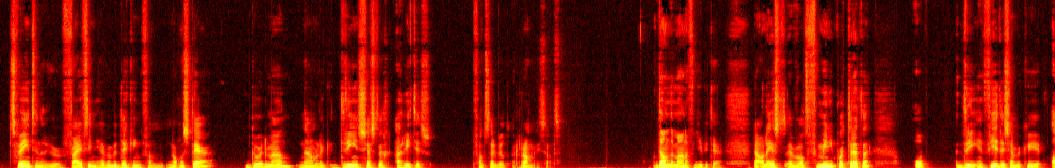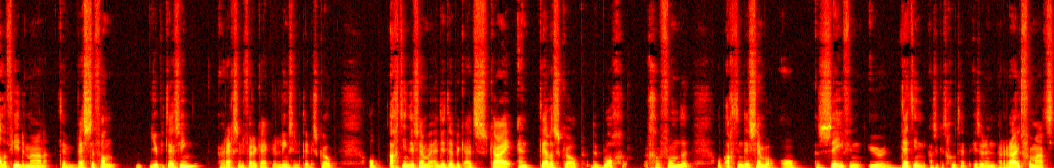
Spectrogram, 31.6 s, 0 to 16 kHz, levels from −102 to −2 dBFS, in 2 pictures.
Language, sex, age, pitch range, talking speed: Dutch, male, 50-69, 120-155 Hz, 165 wpm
